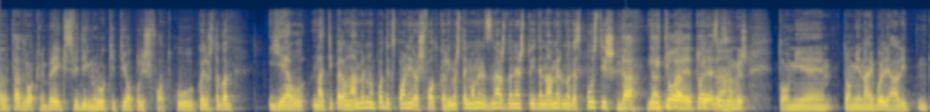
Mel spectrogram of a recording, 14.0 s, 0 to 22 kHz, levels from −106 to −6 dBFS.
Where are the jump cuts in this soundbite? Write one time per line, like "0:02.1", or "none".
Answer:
0:03.0
0:10.7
